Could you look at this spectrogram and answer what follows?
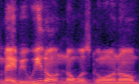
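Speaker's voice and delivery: usual speaking voice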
